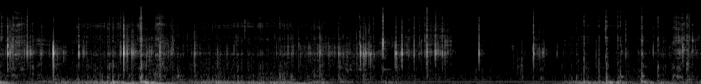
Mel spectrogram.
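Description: A solid white, hand-sized bar of dry soap is held in the hand and scraped and carved with a metal utility knife blade, shedding powdery shavings. Irregular dry, crackly scraping and crinkling is broken by sharp, short clicks and ticks with a bright edge, over a soft low rumble. A quieter stretch near the end gives way to renewed scraping.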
